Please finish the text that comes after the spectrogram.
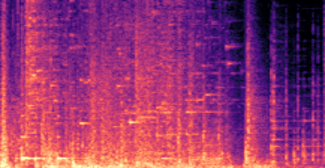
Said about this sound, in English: And I dropped everything. Ah! Baby with a mustache, the stuff you dropped has knocked over everything in here the tables, the chairs, the TV! It's, it's ruined.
